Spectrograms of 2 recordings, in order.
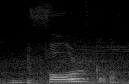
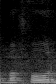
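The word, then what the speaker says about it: before: बिफोर का opposite है after. वैसे इसको बफोर बोलते हैं लेकिन हम इंडिया में इसको बिफोर ही प्रोनाउंस करते हैं, बट एग्जैक्ट प्रोनाउंसिएशन इज़ बफोर।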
